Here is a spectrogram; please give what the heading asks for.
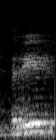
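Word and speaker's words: read: Verb का third form रीड का हो जाएगा रेड, स्पेलिंग सेम होगी, इसका आर्टिकुलेशन चेंज हो जाएगा।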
